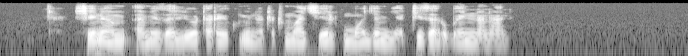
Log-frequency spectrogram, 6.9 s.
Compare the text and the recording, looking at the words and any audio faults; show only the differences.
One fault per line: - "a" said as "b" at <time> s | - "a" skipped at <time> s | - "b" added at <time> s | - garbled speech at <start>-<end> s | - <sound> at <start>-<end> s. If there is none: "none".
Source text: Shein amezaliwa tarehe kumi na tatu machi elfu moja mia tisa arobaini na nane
none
